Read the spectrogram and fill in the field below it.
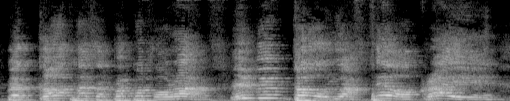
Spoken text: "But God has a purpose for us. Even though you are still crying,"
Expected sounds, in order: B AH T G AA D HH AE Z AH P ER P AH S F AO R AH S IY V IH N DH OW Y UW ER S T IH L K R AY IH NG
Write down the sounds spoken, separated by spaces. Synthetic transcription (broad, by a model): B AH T G AA D HH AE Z AH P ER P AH F AO R AH S IY V IH N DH OW Y UW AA S T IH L K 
